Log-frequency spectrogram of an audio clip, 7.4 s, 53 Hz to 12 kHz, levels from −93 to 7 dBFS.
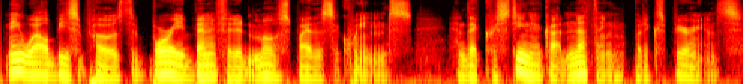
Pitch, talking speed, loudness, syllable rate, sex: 95 Hz, 155 wpm, -20 LUFS, 5.0 syllables/s, male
